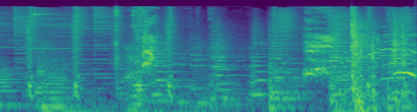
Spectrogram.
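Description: Cartoon background music with several comic thuds, and a cartoon parrot's squawking cries over it, the loudest near the end.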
